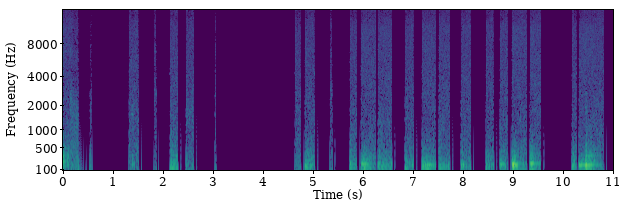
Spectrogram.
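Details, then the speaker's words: Combined aortic stenosis and regurgitation: a systolic murmur that grows louder, then an immediate diastolic murmur straight after the second heart sound; to-and-fro murmur. "where there is a both artic stenosis and also regurgitation at the same time and this is what we call a true and fro verb"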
